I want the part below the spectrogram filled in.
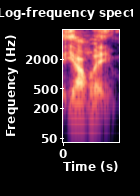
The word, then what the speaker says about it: Yahweh: but the usual pronunciation is Yahweh, but we don't know what the pronunciation is because they wouldn't even put the vowels for the name of God in the Masoretic text of the scripture, the Hebrew Bible. But most would say Yahweh, which is related to the word for creation.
